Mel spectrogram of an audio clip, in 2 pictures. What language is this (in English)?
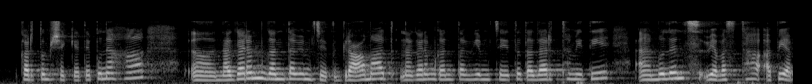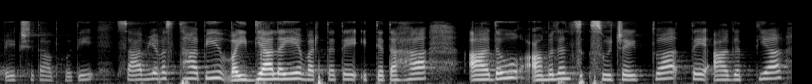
Sanskrit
